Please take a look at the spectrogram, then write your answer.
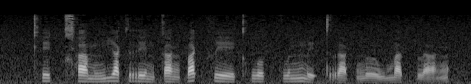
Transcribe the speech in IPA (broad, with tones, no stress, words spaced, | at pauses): kʰe˦˥k̚ t͡ɕʰa˧m ŋi˧a̯kre˨˩n ka˨˩ŋpa˥˩k̚ feː˨˩kʰwo˨˩k̚ fu˦˥n me˨˩ʔtra˨˩k̚ ŋɤː˩˦wma˨˩t̚ pla˩˦ŋ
